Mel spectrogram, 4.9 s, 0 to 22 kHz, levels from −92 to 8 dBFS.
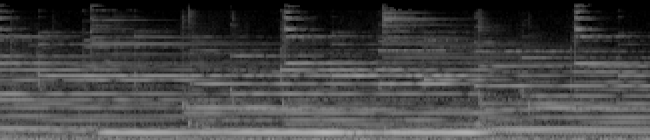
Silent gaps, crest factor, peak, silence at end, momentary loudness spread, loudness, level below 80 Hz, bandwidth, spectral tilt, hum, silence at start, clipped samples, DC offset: none; 14 dB; -16 dBFS; 0 s; 8 LU; -30 LUFS; -48 dBFS; 19 kHz; -3.5 dB/octave; none; 0 s; under 0.1%; under 0.1%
